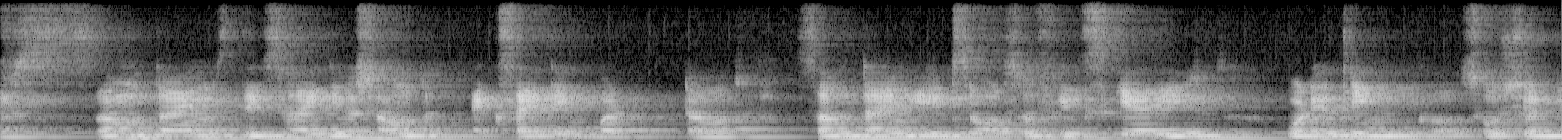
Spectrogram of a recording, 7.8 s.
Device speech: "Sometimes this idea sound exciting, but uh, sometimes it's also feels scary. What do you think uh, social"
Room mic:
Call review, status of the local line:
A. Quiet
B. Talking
A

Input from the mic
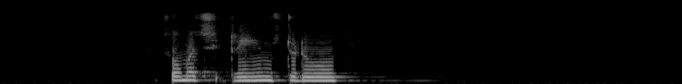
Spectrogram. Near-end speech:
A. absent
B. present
B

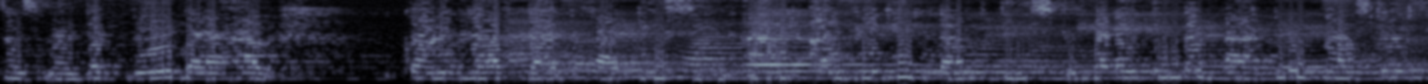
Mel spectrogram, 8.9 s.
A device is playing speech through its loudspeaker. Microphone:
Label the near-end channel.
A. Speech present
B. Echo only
A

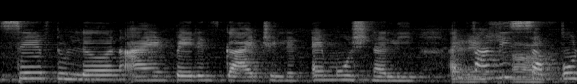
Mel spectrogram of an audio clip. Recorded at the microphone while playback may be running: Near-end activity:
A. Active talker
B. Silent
A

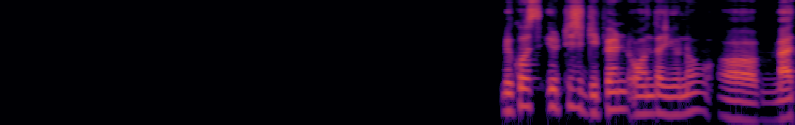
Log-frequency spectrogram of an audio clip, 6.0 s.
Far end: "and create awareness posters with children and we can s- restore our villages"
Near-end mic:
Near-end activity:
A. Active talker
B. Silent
A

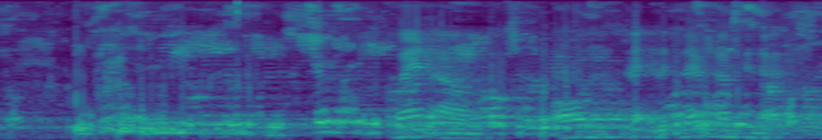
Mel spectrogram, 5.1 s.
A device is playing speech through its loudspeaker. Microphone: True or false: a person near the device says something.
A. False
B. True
B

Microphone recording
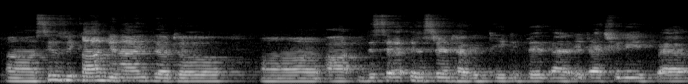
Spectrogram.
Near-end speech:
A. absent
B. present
A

